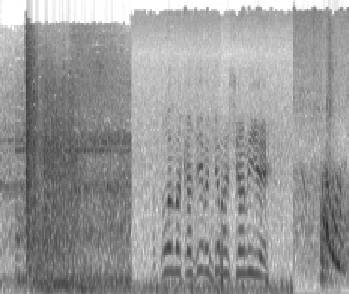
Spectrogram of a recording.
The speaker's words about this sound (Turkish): Evet, keskin nişancı. Aha. Silah ateş ediyorlar değil mi?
